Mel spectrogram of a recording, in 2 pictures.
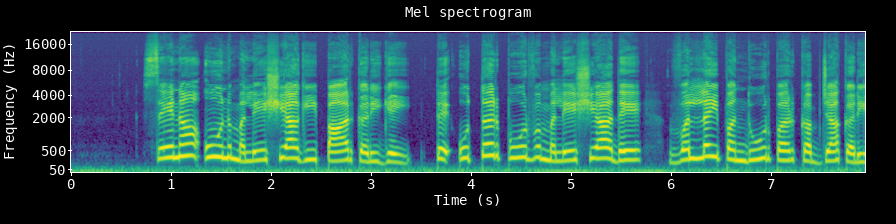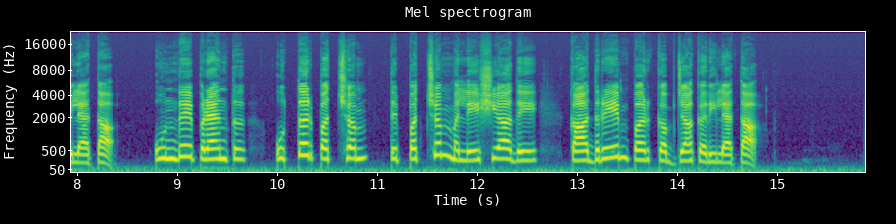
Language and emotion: Dogri, neutral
